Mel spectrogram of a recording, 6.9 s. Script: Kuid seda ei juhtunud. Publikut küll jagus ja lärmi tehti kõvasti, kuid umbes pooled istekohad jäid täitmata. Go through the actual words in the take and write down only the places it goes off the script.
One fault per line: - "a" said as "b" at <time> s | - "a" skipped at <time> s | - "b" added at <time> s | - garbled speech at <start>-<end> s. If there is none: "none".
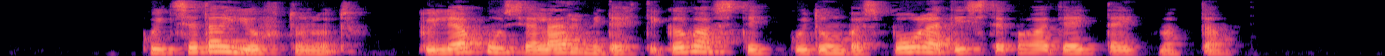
- "Publikut" skipped at 1.8 s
